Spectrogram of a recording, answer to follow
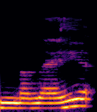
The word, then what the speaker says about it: Malay: the show with us today we've got Lucy Malay and I hope I said that correctly just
